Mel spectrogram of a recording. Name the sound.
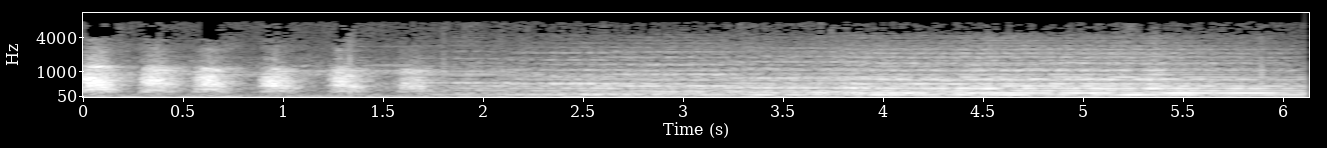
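dog barking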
